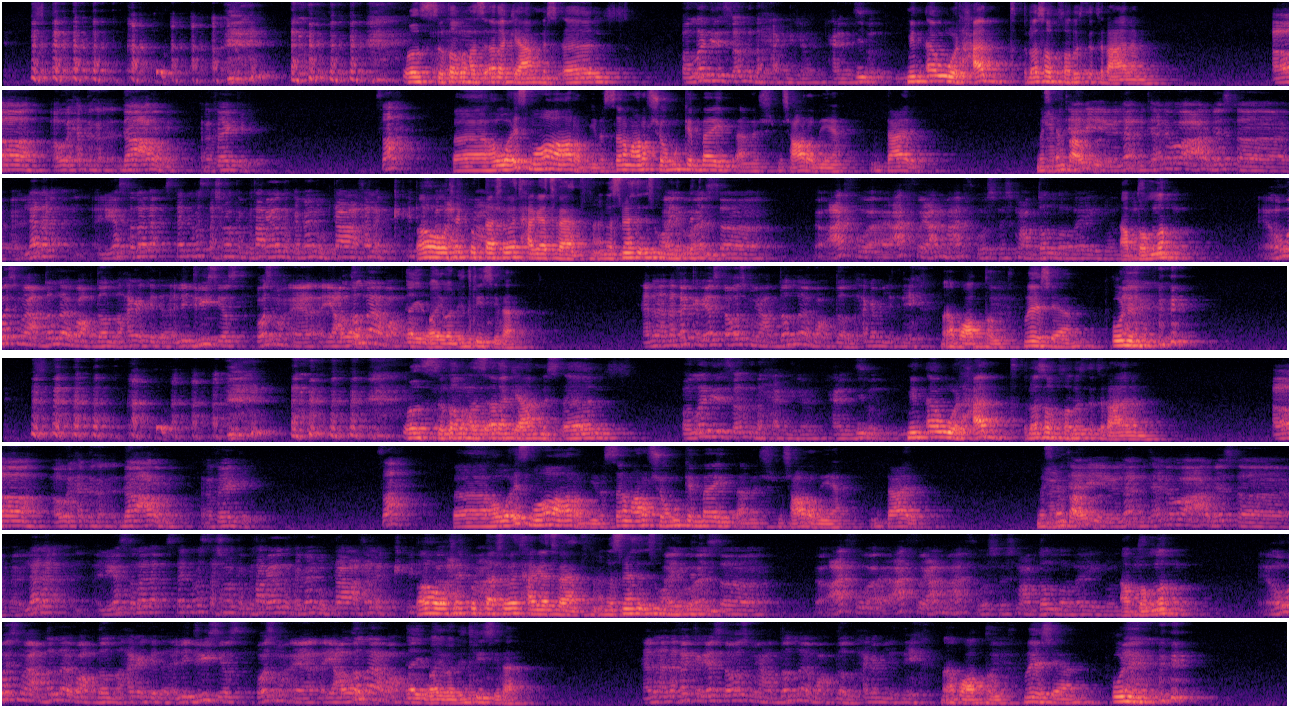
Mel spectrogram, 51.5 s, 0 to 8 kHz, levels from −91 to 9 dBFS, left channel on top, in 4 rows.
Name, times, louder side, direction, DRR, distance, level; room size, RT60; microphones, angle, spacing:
voice 1, 0.3-1.4 2.1-2.6 2.9-5.0 6.8-8.9 12.7-15.3 16.7-16.9 23.2-31.1 32.3-33.4 33.9-37.5 38.3-42.8 45.0-47.8 49.8-50.4, left 1 dB, 65° left, -3 dB, 4.5 m, -34 dB
voice 2, 4.0-6.0 8.5-11.4 17.4-21.3 21.6-22.0 23.2-23.7 29.9-32.9 36.9-37.4 42.0-42.2 42.6-43.7 48.0-49.4 49.7-50.0, left 1 dB, 40° left, 5 dB, 1.5 m, -23 dB
12.0 x 7.6 x 3.5 m, 0.72 s
head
